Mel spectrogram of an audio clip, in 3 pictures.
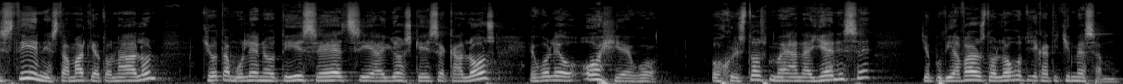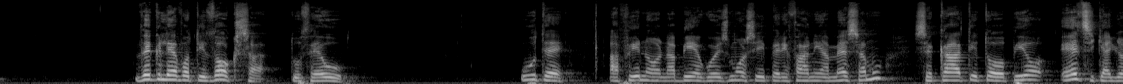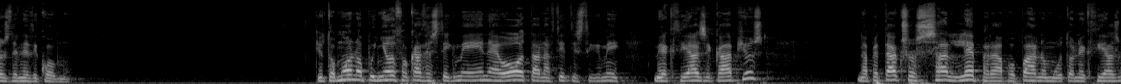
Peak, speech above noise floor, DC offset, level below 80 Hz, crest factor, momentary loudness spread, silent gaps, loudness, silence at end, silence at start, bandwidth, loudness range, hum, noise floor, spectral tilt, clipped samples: -8 dBFS; 34 dB; under 0.1%; -44 dBFS; 20 dB; 12 LU; none; -26 LUFS; 0 s; 0 s; over 20 kHz; 6 LU; none; -60 dBFS; -4.5 dB/octave; under 0.1%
